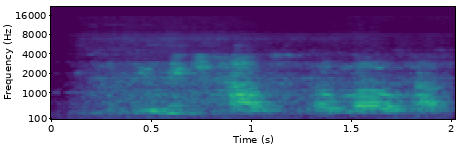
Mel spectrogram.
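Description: Muffled, thin-sounding speech from a small loudspeaker, the words indistinct.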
